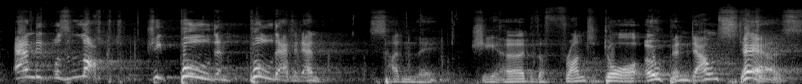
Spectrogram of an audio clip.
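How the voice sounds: A man's high, put-on character voice with vocal fry and very wide pitch swings, slow and with few pauses, over faint music in the background. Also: fairly bright tone.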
